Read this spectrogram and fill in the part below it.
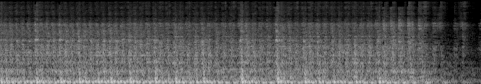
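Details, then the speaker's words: Polaris Trail Boss 250 two-stroke ATV (titled 2000, owner guesses 1988 or 1992), just revived and choked. Uneven popping idle around four a second sags and nearly stalls. Owner suspects the carburetor idle circuit is still plugged, possibly water from the tank. "just as I thought that idle circuit's not working probably because it's still plugged"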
